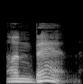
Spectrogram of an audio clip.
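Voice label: "unban", British English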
